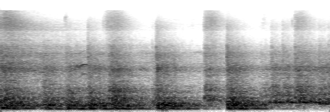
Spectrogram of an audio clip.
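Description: Drum kit played live, a driving beat of kick drum hits and cymbal crashes over a low bass line.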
